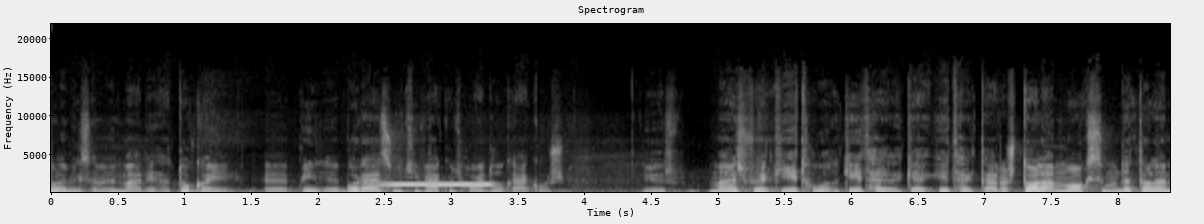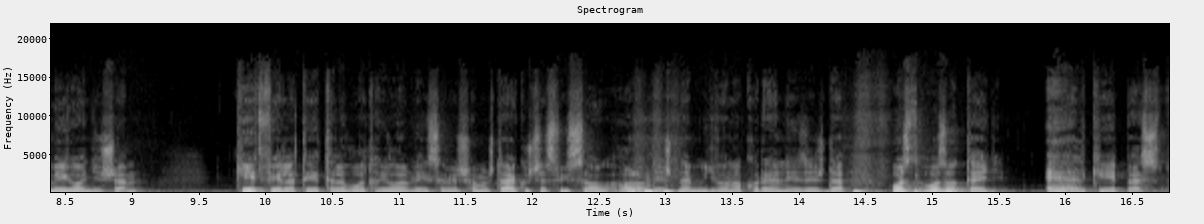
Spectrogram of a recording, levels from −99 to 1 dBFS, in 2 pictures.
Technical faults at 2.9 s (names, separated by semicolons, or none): loudspeaker feedback squeal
